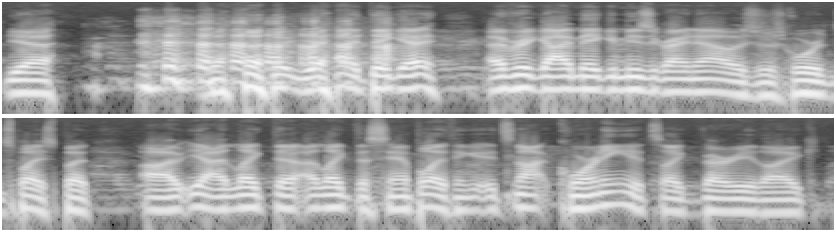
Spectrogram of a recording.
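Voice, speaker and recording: A man's voice: mid-range voice, fast, few pauses, crowd noise. A young man co-hosting a podcast in casual chat, laid-back and peppering his talk with "like" and "dude". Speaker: podcast co-host.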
